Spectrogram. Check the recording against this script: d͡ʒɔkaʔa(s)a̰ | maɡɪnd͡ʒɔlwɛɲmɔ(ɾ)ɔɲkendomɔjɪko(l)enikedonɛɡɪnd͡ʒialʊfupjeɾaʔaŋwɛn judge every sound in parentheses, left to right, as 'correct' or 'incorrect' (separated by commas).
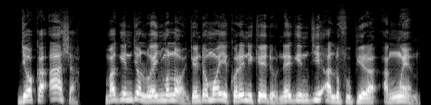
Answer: incorrect, incorrect, incorrect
